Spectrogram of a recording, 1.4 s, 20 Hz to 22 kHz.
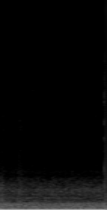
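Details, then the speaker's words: Ford Ranger, customer complaint of running badly: deep, lumpy, rough idle with an uneven skipping beat and visible shaking; misfire, with running compression test showing cylinder 4 at only half normal compression. "Well, it's definitely got a misfire. It's definitely skipping. It's running real rough."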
